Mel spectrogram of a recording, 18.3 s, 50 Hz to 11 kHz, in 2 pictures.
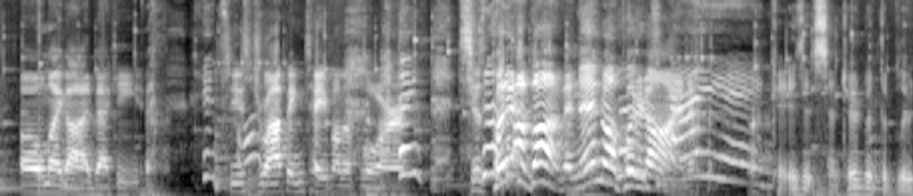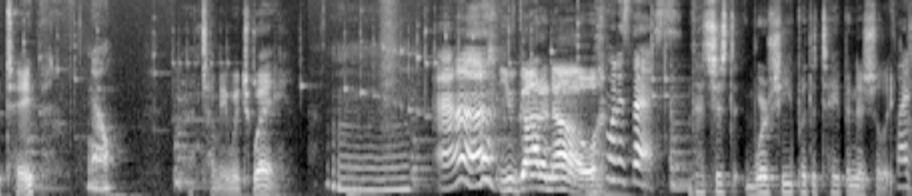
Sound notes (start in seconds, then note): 0.0 playful music; 6.8 laughs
